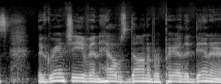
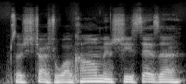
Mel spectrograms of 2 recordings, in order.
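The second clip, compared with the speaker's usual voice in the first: ordinary talk, nothing marked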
